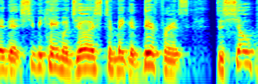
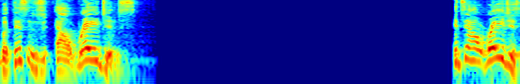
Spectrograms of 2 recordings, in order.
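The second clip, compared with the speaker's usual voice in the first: disbelieving, incredulous words spoken through laughter; 4 semitones higher than usual. Reacting to a judge releasing a repeat attacker again, laughing while talking. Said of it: "I'm sorry I'm laughing".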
